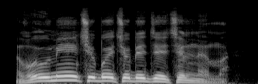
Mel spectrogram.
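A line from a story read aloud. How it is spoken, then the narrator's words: Businesslike tone. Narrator (Russian): деловым тоном произнес Митчелл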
